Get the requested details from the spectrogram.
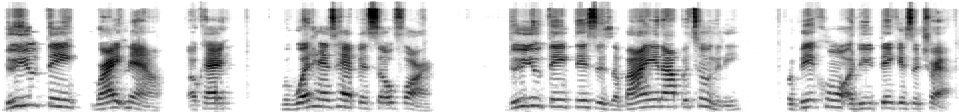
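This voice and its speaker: A woman's voice: medium pitch, animated, bright, forceful tone. A woman hosting a casual livestream lesson on crypto, chatting with viewers and greeting them by name. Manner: slows down to stress key points. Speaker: livestream host teaching crypto basics.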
